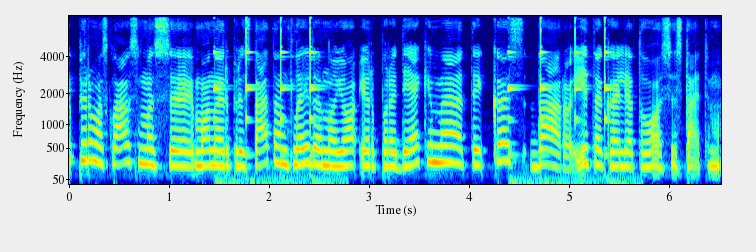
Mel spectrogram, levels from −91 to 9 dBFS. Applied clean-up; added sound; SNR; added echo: none; Tap; 6 dB; none.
